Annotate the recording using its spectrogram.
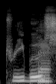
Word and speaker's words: tribus: Am I pronouncing that right, Kevin? Do you know? Tribus? – That sounds right to me.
